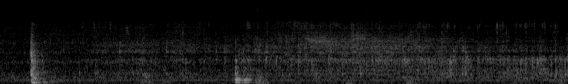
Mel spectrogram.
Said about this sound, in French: je vais tout simplement ajouter l'eau bouillante et fermer ma cocotte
